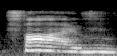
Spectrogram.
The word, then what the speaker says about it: five: Fight fight đúng không còn cái số năm này nè mình sẽ đọc là five nó có âm v cái miệng của âm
